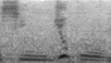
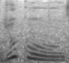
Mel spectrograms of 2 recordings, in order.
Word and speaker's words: Shinjuku: el barrio de Shinjuku. – Muy bien pronunciado. – Shinjuku, sí señor.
